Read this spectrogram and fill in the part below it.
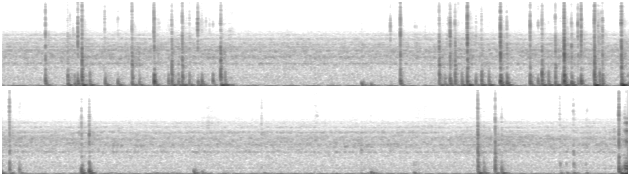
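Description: Computer keyboard typing in quick bursts of close, light key clicks with a few mouse clicks, pausing between groups against a quiet room hiss.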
